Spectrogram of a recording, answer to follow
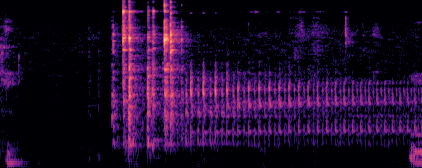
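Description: Glazed ceramic ornaments clinking against a glazed ceramic planter as they are set inside it: a few sharp clinks about a second in, followed by a faint lingering ring.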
